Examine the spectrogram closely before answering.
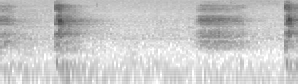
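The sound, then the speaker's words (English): A voice gently clears the throat by forcing air out in three short, faint breathy bursts, the middle one longer and softer than the other two, set against near silence. “One way you can clear your throat too that's safer is to force air out and just kind of go.”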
